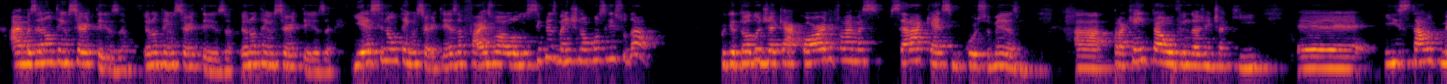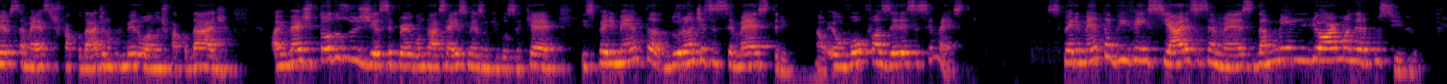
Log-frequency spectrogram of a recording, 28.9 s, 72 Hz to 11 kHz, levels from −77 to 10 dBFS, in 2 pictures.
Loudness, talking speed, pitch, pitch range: -22 LUFS, 195 wpm, 230 Hz, 200-270 Hz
